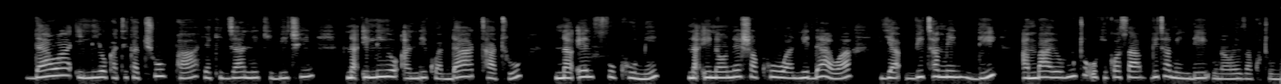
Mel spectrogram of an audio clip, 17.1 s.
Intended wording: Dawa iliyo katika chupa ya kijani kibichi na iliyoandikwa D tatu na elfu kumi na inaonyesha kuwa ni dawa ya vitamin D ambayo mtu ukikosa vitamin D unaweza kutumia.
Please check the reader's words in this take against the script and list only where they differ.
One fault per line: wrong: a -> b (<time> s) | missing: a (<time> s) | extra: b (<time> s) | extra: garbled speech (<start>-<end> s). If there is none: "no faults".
no faults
